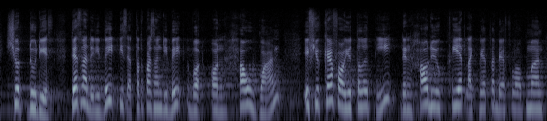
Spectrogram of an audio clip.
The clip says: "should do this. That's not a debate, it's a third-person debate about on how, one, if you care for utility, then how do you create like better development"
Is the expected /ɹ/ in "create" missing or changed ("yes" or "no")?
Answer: no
